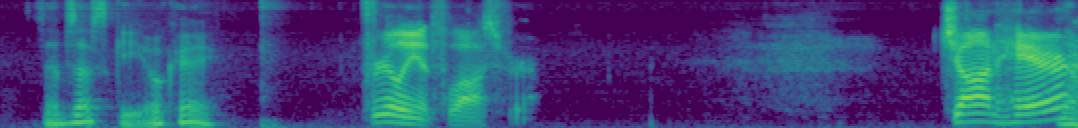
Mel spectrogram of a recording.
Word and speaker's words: Zagzebski: Linda Zagzebski? Yeah, I'm so bad with names. Zagzebski, okay.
